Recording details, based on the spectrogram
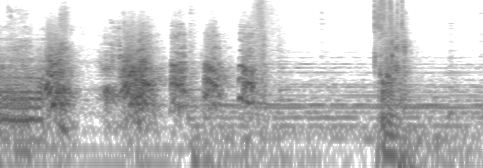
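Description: A dog unit in the video game Battle Brothers barks in a quick burst of several gruff yaps, then a final single bark after a short pause, loud and close against a faint background.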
